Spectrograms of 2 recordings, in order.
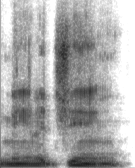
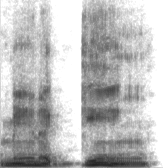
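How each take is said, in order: First: The g is pronounced soft, like j. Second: The g is pronounced hard, as in go. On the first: The speaker calls it right. "It's still that soft G" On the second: The speaker calls it wrong. "you have to remember that is not managing"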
